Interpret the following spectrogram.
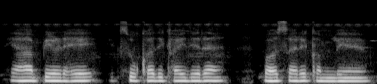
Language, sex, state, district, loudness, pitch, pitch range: Hindi, female, Uttar Pradesh, Lalitpur, -16 LUFS, 165 Hz, 160-170 Hz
